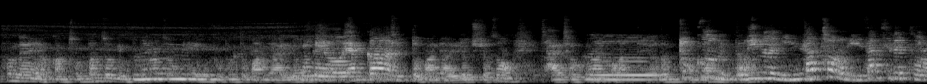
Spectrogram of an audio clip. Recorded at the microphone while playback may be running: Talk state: echo only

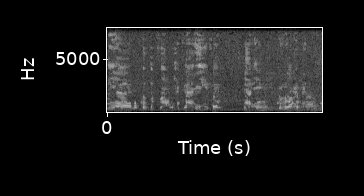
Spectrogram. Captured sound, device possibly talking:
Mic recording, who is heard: both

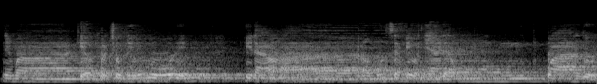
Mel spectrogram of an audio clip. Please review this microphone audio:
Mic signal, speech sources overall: echo only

